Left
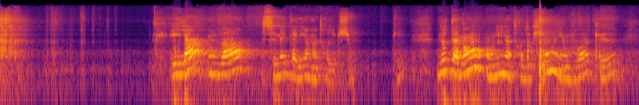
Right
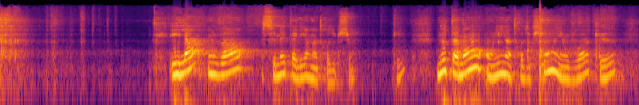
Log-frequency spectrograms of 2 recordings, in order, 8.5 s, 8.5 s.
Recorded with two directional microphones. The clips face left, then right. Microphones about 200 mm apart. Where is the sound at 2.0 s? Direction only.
35° right (ahead or behind).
